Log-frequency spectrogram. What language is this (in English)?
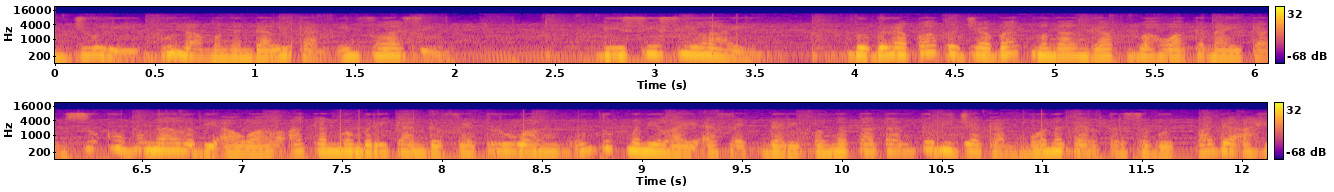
Indonesian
